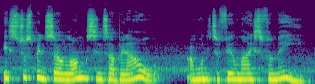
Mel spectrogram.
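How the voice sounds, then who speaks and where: A timid wife and mother played by a woman in an audio drama, with a high voice. She is hesitant, apologetic and soothing, with faint noise behind her. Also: normal speed, a little mellow, natural voice. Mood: anxious, placating. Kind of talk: naturalistic audio drama acting.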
